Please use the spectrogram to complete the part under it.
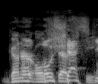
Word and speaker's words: Gunner Olszewski: How do you say the name again? – Gunner Olszewski. – Olszewski. Okay.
